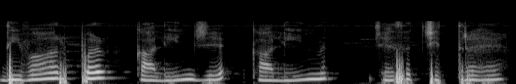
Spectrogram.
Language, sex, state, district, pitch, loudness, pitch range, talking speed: Hindi, female, Uttar Pradesh, Lucknow, 225 Hz, -22 LUFS, 205-260 Hz, 80 wpm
